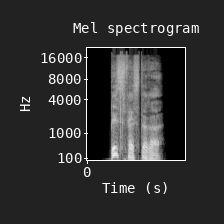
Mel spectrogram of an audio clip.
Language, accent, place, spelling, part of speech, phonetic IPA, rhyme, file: German, Germany, Berlin, bissfestere, adjective, [ˈbɪsˌfɛstəʁə], -ɪsfɛstəʁə, De-bissfestere.ogg
- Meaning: inflection of bissfest: 1. strong/mixed nominative/accusative feminine singular comparative degree 2. strong nominative/accusative plural comparative degree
